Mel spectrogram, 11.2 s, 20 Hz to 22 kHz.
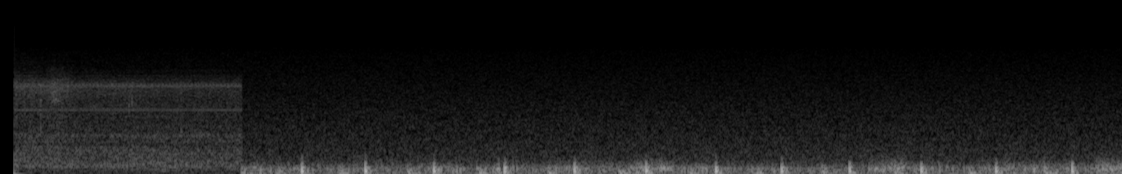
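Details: Person's own heart auscultated with a stethoscope at different valve areas: soft regular heartbeats about 80 a minute after a brief hum, with steady background noise.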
